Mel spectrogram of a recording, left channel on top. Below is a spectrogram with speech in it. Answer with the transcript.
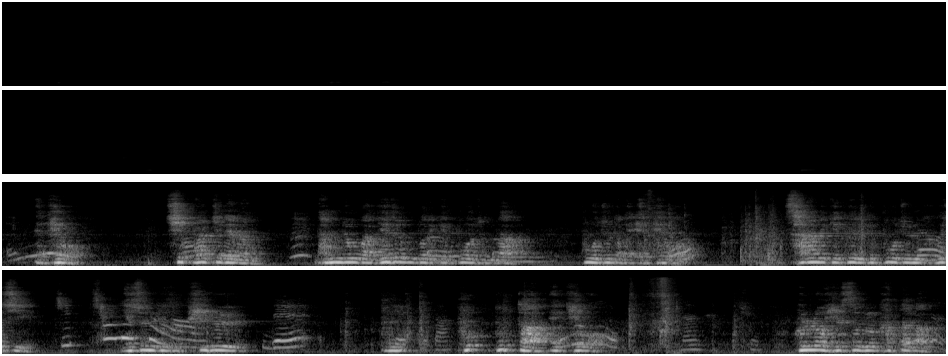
에케오. 18절에는 남종과 여종들에게 부어준다가 에케오. 사람에게 그렇게 부어주는 그것이 예수님께서 피를 네. 예쁘다. 붓다 애캐고 난 글로 해석을 갖다가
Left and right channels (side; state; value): left; silent; 57 dB below the other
